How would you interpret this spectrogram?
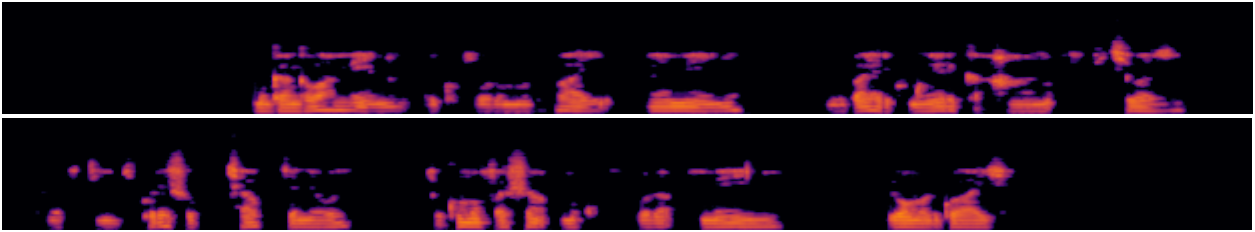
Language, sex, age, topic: Kinyarwanda, male, 18-24, health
